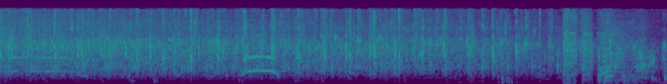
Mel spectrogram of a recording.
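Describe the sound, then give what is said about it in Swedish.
A crowd applauds steadily to welcome a speaker, a dense wash of clapping that holds at an even level throughout, with a few brief whistles or cheers rising above it. “Så ska vi bara ge honom ett stort varmt välkomnande.”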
